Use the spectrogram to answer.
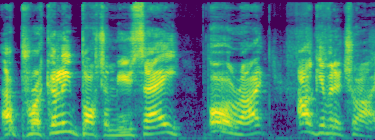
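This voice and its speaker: A put-on character voice growls along at a moderate pace. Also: man, high pitch for a man. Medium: read story. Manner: growling, greedy.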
